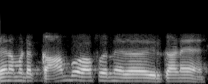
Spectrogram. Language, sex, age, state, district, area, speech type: Tamil, male, 18-30, Tamil Nadu, Thoothukudi, rural, conversation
